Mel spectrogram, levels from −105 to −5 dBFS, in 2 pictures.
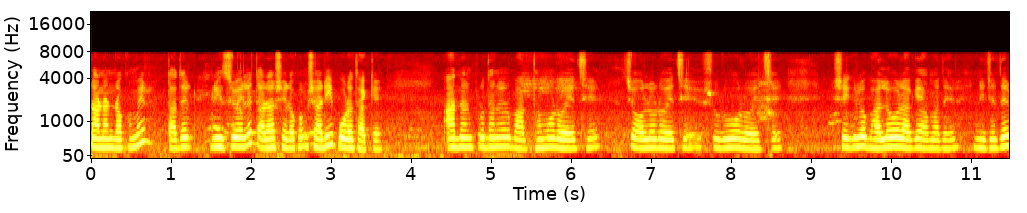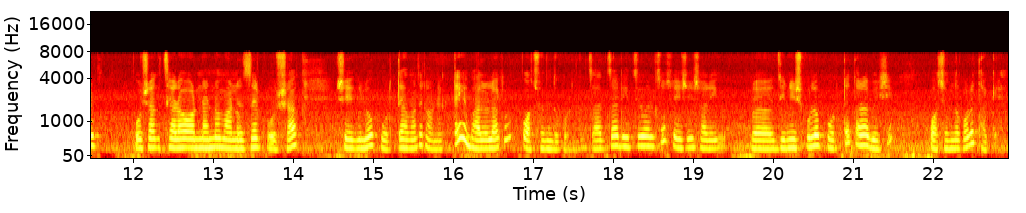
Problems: constant background noise, background conversations at intervals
